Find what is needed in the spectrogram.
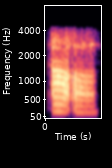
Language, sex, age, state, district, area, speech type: Assamese, female, 30-45, Assam, Morigaon, rural, conversation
